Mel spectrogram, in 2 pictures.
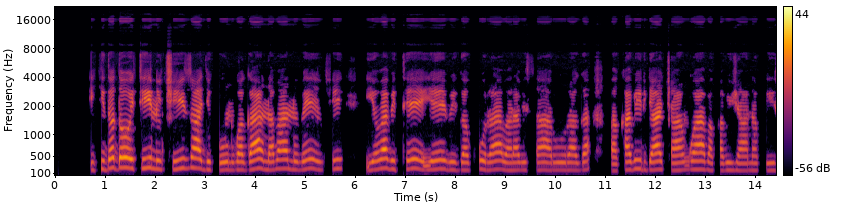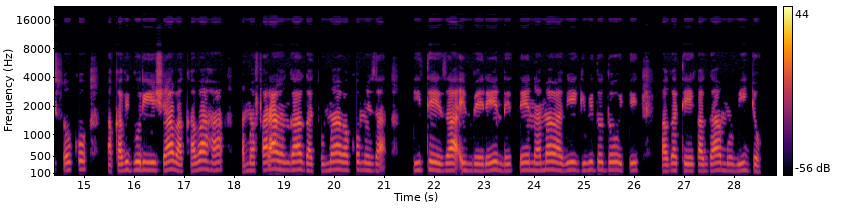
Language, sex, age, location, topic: Kinyarwanda, female, 50+, Musanze, agriculture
